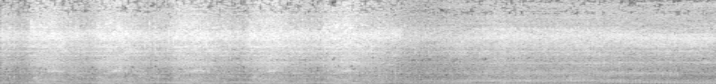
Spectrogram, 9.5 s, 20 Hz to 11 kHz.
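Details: Brand-new Turbotech SD T35 4S four-stroke brush cutter that would not start; shorted ignition coil replaced, 100 ml 20W-40 oil: revs up and down about once a second then holds steady high running, firing cleanly and evenly.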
